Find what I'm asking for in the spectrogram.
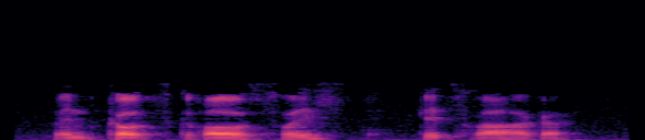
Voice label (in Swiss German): "gras", alsace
